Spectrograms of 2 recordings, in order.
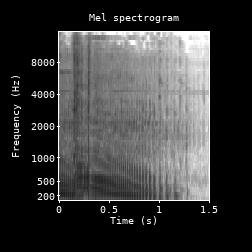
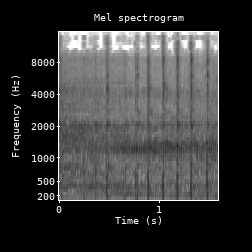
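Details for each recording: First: Husqvarna 281/288 chainsaw revival on the first pull with choke out. It catches with a sharp rising buzz, then sags and sputters out within a second. Fuel starvation, as the carb was empty; brake cleaner in the bottom end is suspected of giving the brief start. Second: Husqvarna 281/288 chainsaw revived after a no-spark fault, with a replacement coil, fresh gas and a new pull cord, started with decomp: crisp, even high-revving buzz with a steady firing rhythm, no misses or surging; it runs healthy.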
